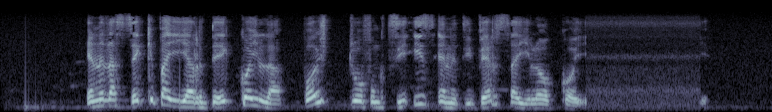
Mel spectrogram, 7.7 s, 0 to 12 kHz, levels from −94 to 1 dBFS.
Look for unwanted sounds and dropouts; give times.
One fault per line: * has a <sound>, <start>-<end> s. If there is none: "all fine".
all fine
